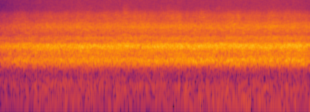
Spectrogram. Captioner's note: birds squawking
